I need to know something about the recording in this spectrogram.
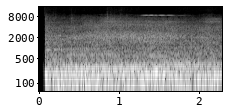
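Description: Steady background hum and noise, with no distinct events.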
